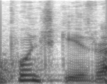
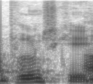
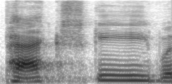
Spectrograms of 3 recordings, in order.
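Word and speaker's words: pączki: Is that like It looks like pakski, but the true Polish heads know it's punchki, all right? – All right, punchki.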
